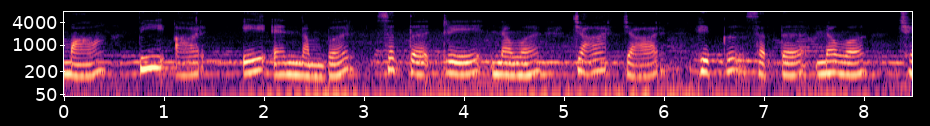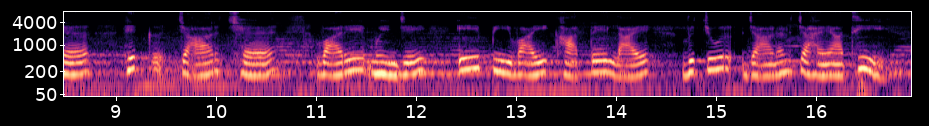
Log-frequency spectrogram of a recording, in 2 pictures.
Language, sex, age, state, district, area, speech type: Sindhi, female, 45-60, Delhi, South Delhi, urban, read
